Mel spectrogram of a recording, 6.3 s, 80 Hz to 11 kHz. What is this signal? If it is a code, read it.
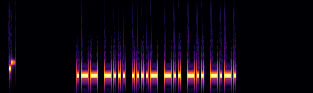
Morse code, heard as a keyed tone, about 26 wpm, 700 Hz. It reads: WB4DDC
